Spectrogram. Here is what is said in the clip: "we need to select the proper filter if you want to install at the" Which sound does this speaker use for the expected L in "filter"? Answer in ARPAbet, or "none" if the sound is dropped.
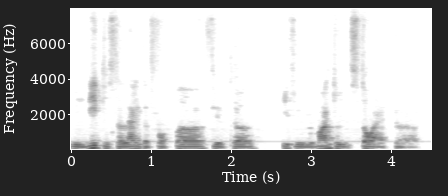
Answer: none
